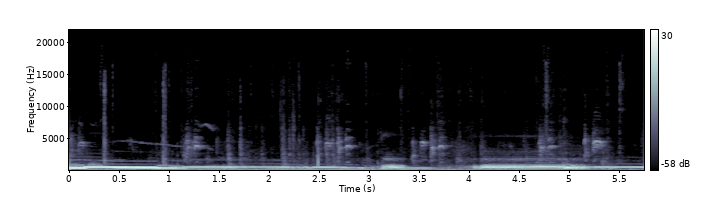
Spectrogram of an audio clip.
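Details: Breeding Barbary dove cooing at close range: a long, steady, mellow coo stepping down in pitch, a gliding falling note, then a rough rolling phrase ending in a steady held coo.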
